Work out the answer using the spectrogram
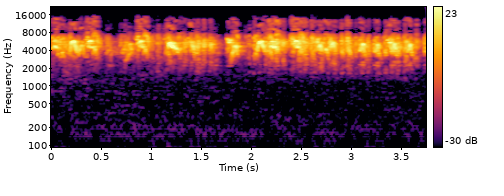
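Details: Rival house sparrows fight over a handmade nest box, early February 2017: a packed stream of shrill, rapid chirps, rising and falling in loudness with a short lull near the middle.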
